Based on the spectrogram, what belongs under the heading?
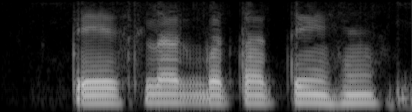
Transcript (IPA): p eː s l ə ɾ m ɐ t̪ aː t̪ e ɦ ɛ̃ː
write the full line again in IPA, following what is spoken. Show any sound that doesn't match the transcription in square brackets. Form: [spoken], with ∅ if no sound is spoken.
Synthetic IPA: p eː s l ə ɾ [b] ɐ t̪ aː t̪ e ɦ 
